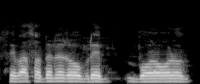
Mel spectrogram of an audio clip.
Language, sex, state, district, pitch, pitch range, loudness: Bengali, male, West Bengal, Dakshin Dinajpur, 140 Hz, 135-145 Hz, -14 LUFS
